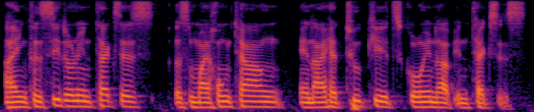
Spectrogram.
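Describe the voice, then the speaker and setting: A man whose first language is Chinese gives earnest, formal, slightly halting prepared testimony at a public hearing. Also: mid-range voice, flat delivery, a little mellow. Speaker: public witness.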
